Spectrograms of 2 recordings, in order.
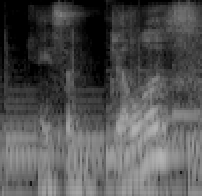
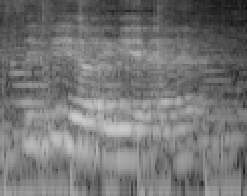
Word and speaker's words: quesadilla: So, we got uh the hungry Hussies Chipotle chicken quesadilla and Blackstone Betty's quesadillas inspired quesadillia. Quesadilia. We call it a quesadilla. That's how it's pronounced.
